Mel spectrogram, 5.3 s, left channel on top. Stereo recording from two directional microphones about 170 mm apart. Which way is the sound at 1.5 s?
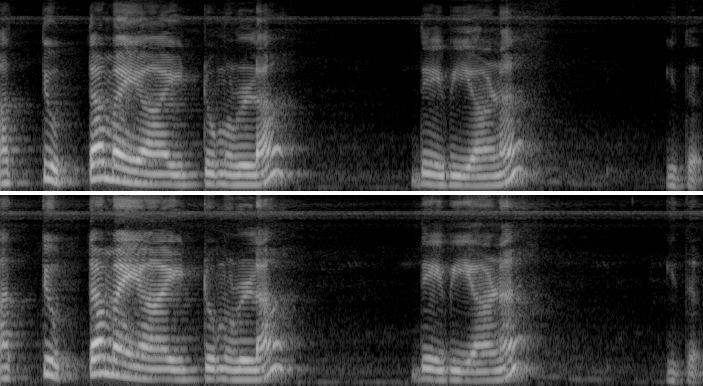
40° left (ahead or behind).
